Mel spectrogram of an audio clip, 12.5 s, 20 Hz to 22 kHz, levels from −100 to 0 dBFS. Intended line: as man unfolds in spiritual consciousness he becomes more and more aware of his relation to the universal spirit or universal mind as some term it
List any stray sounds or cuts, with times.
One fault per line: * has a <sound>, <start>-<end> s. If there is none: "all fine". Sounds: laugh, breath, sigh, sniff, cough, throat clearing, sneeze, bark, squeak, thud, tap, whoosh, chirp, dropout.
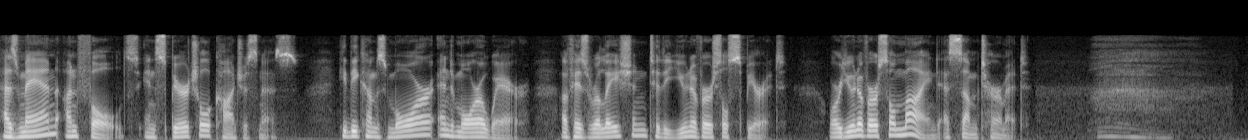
* has a sigh, 10.9-12.2 s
